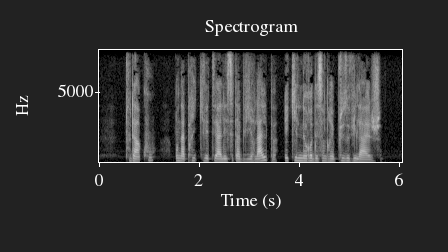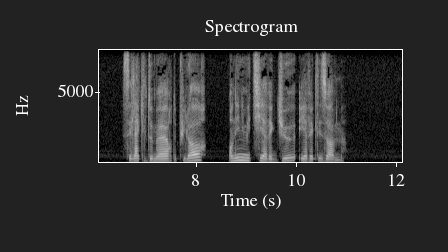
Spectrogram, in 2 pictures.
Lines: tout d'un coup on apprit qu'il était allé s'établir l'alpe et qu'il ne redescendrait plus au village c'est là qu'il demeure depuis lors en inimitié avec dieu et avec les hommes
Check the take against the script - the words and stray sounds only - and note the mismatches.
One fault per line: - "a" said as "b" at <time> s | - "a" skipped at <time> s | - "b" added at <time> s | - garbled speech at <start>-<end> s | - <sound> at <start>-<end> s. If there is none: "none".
none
